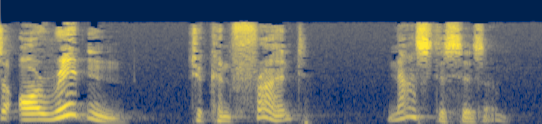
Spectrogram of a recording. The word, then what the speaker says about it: Gnosticism: Gnosticism. Starts with a G, like Gnosticism, but the G is silent.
